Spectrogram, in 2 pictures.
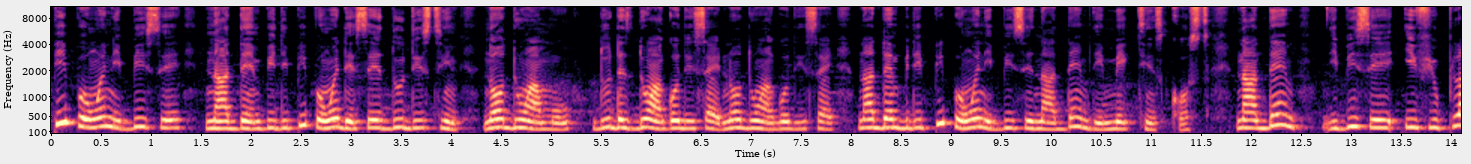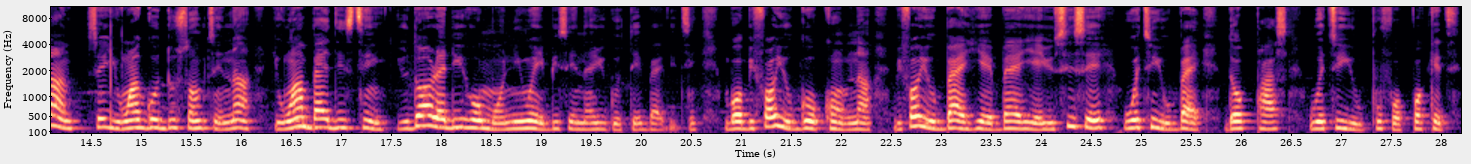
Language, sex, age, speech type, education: Nigerian Pidgin, female, 46-60, spontaneous, tertiary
